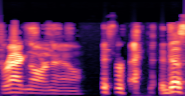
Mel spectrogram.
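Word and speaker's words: Ragner: The funny thing is, too, is like Ragnar is spelled R-A-G-N-E-R, which seems to me it's read Ragnar, but they clearly call him Ragnar throughout the entire movie, so whatever.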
